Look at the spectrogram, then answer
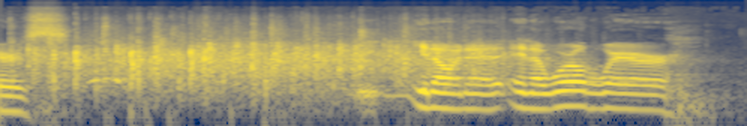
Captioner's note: audience applauding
